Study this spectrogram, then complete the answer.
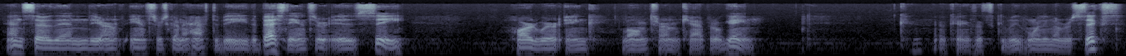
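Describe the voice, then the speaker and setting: A man teaching a class, working through quiz answers out loud in a conversational way. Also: sits low, moderate pace, creaky. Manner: thinking aloud, conversational, with fillers.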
